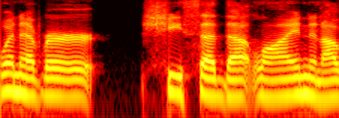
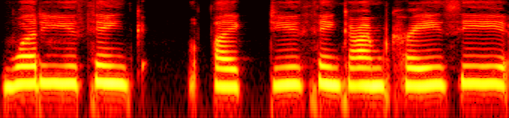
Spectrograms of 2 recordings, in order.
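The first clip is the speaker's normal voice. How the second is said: cutesy, high, little-voiced delivery; 8 semitones higher than usual. Quoting a character talking with Mitzi at the end, imitating her little cutesy voice. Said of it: "in her little cutesy voice".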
